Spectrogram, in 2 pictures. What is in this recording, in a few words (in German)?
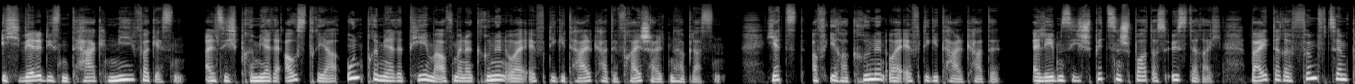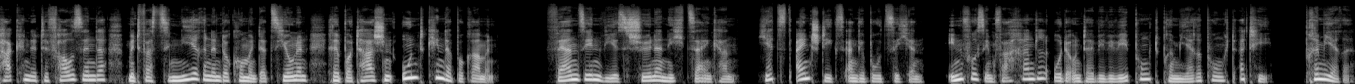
Werbespot; Premiere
